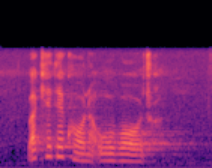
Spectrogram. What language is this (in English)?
South Ndebele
